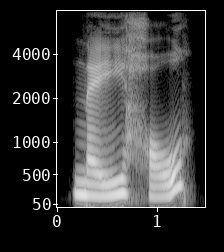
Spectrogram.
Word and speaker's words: 你好: 你好. Let's say it slowly now. 你好. 你好. Now both of the syllables are using rising tones. 你好. The second one is slightly higher than the first one.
